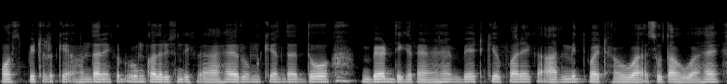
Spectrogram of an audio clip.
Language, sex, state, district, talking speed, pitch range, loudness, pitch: Hindi, male, Jharkhand, Garhwa, 230 wpm, 115-125 Hz, -18 LUFS, 120 Hz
